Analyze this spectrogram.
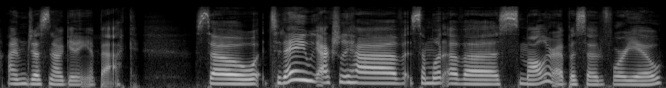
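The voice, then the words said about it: Slightly nasal, recovering voice. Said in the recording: “I lost my voice. You might hear me sound a little nasally ... still”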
